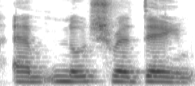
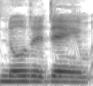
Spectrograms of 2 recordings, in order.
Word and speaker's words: Notre Dame: He used to be like, it's not Notre Dame, it's Notre Dame.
